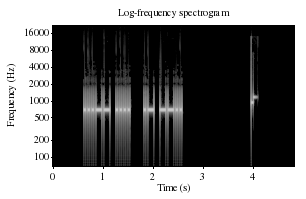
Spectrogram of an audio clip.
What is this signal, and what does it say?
Morse code, heard as a keyed tone, about 30 wpm, 700 Hz. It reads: 3H AZ
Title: Winter Field Day Exchanges Encore 30wpm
